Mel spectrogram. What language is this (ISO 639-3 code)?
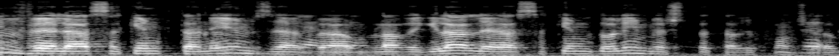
heb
